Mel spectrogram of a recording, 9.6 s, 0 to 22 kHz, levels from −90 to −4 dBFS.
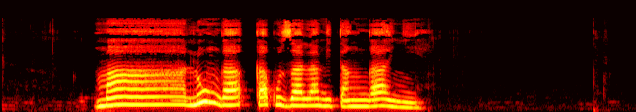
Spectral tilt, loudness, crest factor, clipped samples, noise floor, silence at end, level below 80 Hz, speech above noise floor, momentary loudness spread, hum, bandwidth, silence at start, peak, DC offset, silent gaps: -4.5 dB/octave; -20 LUFS; 18 dB; under 0.1%; -78 dBFS; 3.2 s; -68 dBFS; 58 dB; 9 LU; none; 11.5 kHz; 1.45 s; -6 dBFS; under 0.1%; none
